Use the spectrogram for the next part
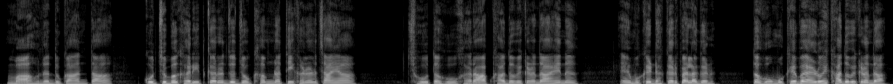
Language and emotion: Sindhi, fearful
